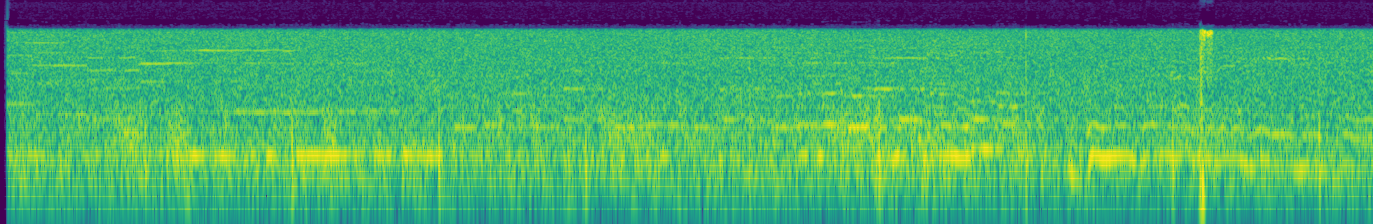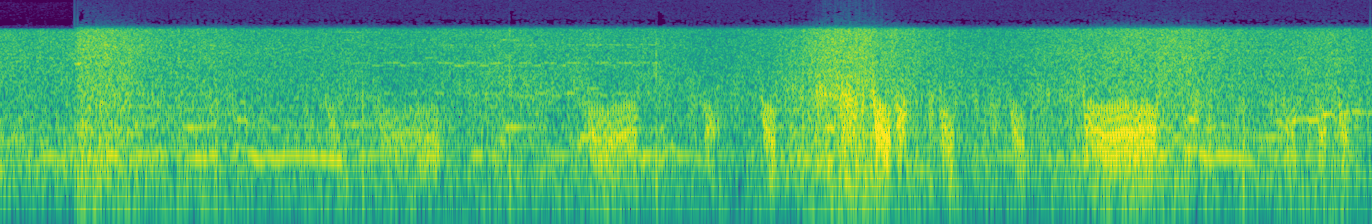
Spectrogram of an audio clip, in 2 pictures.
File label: All India Radio 15050khz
